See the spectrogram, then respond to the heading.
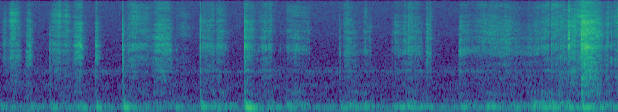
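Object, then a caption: Paperback book with card cover. A long-nailed fingertip traces and scratches across the card cover of a paperback novel, "Love & Other Words," lying flat on a table. The result is soft, low rubbing and scraping with occasional brighter scratchy flicks.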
